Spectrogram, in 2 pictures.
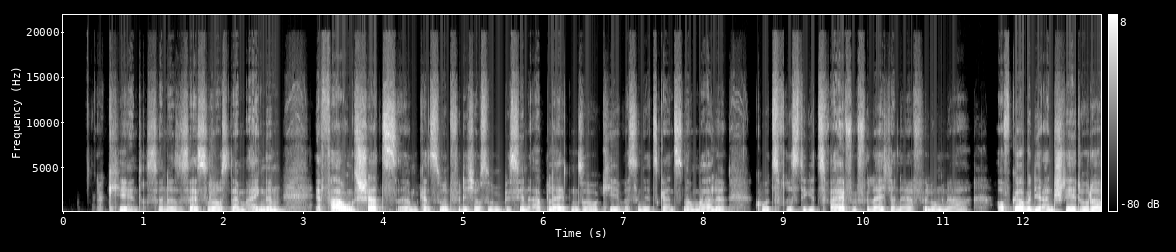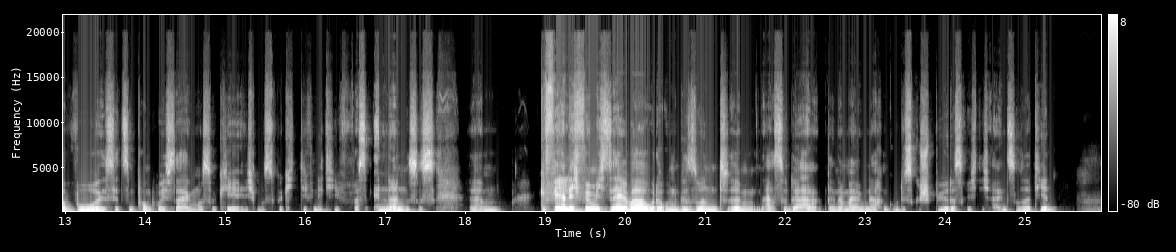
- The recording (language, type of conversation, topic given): German, podcast, Wie gehst du mit Zweifeln bei einem Neuanfang um?
- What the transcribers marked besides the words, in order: none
